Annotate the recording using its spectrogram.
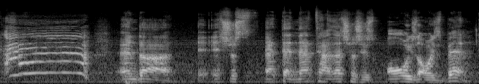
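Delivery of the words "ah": sudden high-pitched mock shriek of alarm; panicked shriek. Son imitating his anxious mom freaking out, high mock shriek. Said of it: "my mom is the kind of person that's like".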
